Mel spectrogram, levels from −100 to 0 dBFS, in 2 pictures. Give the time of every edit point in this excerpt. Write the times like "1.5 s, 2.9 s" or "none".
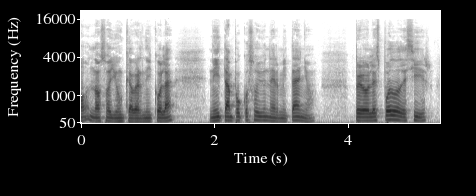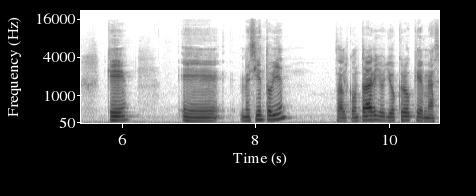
9.2 s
